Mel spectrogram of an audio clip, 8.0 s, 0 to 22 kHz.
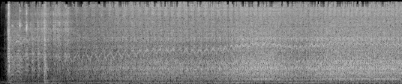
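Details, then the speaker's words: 1999 Chevy Express 2500 van, unrun for 8 years, new ECM, first start: cranks, catches and roars into an uneven, shaking, misfiring run that never smooths; owner suspects plugs and injectors need clearing as it warms. "start oh she lives but she is not happy and neither would you be if you sat idle or not doing nothing for eight years so she just needs some time to get nice and hot you know you got to clear the plugs and whatnot clear the injectors"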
